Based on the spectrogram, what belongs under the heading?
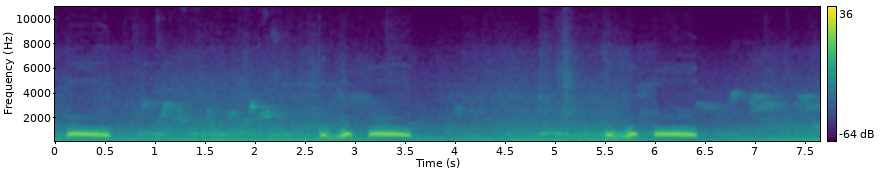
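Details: Spotted dove female calling to stimulate the male: a long coo, then two full phrases of two short rising coos plus a drawn-out level coo, spaced roughly three seconds apart.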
